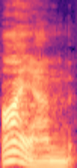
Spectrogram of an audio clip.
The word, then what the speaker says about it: iamb: it means the word I am is pronounced just like the phrase i am now let's expand that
